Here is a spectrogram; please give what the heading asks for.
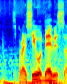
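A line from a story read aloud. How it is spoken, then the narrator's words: Grumbling. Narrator (Russian): буркнул помощник навигатора Сноу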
